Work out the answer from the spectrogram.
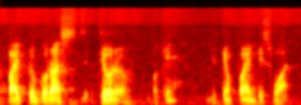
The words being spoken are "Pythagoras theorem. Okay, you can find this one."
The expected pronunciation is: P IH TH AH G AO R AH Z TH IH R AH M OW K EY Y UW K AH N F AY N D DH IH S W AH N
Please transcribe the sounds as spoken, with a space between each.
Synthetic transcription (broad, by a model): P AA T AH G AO R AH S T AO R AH OW K EY Y UW K AH N F AY N D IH S W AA N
